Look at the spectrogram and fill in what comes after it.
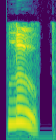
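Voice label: "loop", English; noun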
